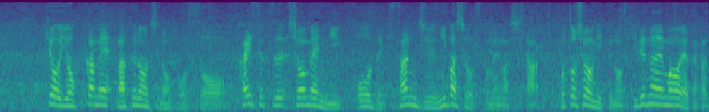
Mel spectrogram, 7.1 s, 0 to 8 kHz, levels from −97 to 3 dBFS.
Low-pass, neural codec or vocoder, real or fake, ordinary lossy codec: 7.2 kHz; none; real; MP3, 48 kbps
